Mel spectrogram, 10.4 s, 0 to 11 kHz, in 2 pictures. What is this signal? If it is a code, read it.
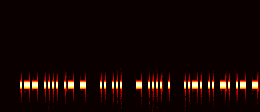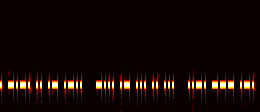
Morse code, heard as a keyed tone, about 32 wpm, 700 Hz. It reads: WHAT IS THE FINANCIAL BASIS FOR
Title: Sentences from Top 1000 Words - Review Part 5 - 30wpm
